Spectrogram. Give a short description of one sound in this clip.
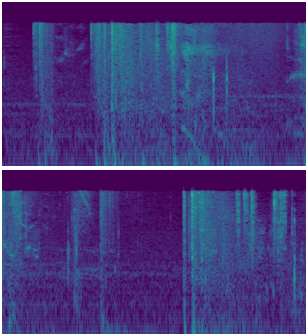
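A rifle fires with a loud crack.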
